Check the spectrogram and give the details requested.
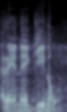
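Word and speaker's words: René Guénon: Cara bacanya Renegino.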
